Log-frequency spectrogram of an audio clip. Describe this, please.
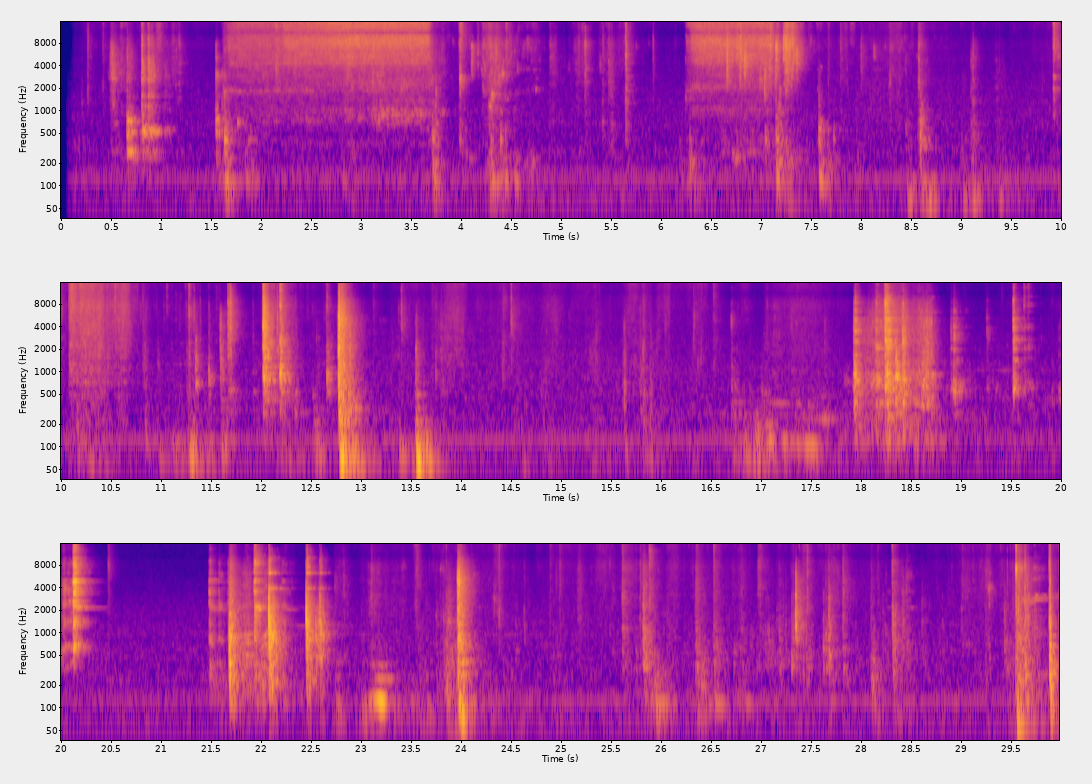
Sound effects > Objects / House appliances
Making lunch
The sound of me making myself a salad for lunch. Includes washing dishes, chopping, etc.
cooking, field-recording, plates, kitchen, dishes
